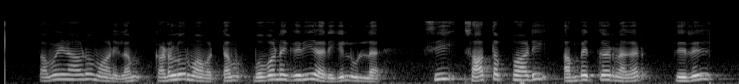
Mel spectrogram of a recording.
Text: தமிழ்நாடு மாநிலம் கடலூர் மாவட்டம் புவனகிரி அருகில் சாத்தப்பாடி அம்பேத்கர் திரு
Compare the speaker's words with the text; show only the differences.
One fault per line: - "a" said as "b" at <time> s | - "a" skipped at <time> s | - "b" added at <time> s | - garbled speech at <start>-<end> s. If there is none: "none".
- "உள்ள சி" added at 3.5 s
- "நகர்" added at 6.2 s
